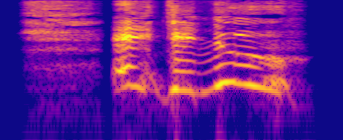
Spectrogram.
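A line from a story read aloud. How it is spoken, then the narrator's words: Desperate screaming. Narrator (French): hurla-t-il, fou de désespoir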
